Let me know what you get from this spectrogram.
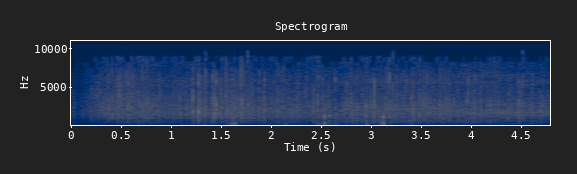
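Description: Faint steady rain pattering, with many small drops ticking.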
